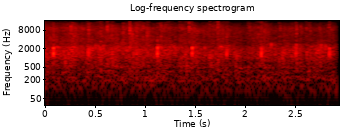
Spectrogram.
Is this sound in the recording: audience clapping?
yes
